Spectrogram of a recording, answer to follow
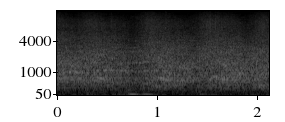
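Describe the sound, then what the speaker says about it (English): A crowd at the 2019 Sabre World Championships men's fencing final in Budapest cheers and chants for Szatmári, a sustained distant roar of many voices with no single sharp peaks. "The crowd really trying to lift Szatmári here"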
